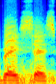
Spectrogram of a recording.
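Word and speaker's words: Briseis: capture the person that ailles captured by name Braes braces is spelled b r e i s e i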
